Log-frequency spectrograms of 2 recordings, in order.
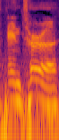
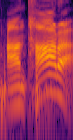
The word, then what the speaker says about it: Antara: future price agreement with entera in addition to the conversion they whoa whoa bro you're saying it wrong it's antara where they were gonna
